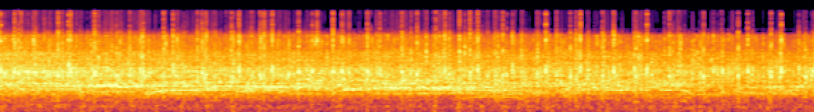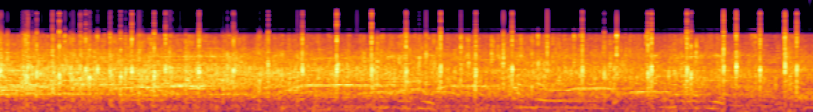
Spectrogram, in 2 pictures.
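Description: People in the crowd clap their hands.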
